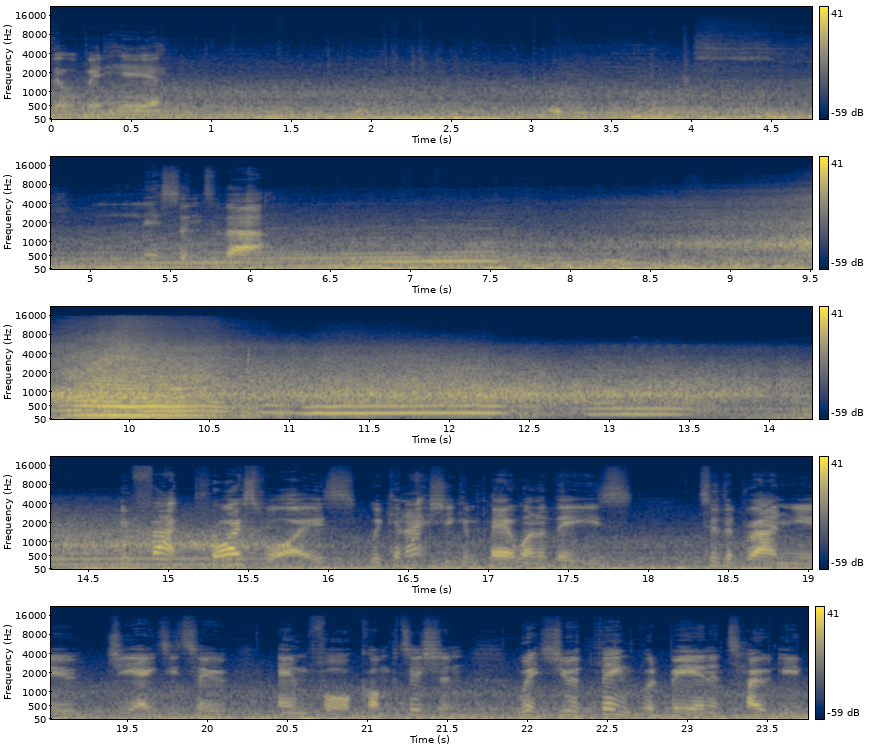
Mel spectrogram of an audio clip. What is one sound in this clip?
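A car engine revs and hums inside the cabin.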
